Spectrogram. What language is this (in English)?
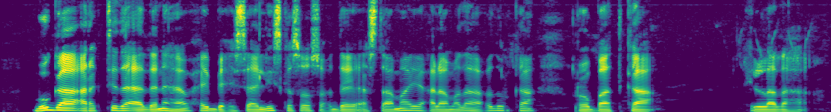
Somali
